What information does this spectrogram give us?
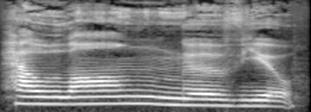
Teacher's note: I noticed there's a dropping the H reduction here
